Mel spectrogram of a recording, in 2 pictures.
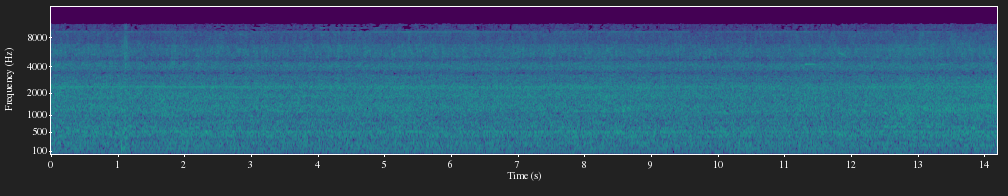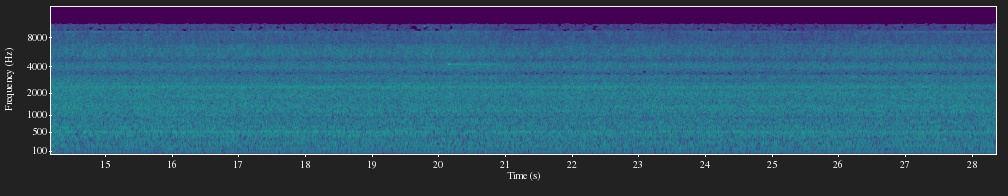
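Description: Steady engine and machinery noise from the cargo plane's loading ramp, where a diesel forklift is working. It is a constant drone with several steady humming tones and no change in level.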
